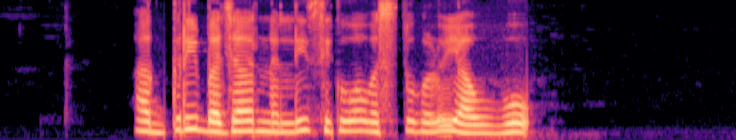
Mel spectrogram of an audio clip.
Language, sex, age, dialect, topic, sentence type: Kannada, female, 36-40, Coastal/Dakshin, agriculture, question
